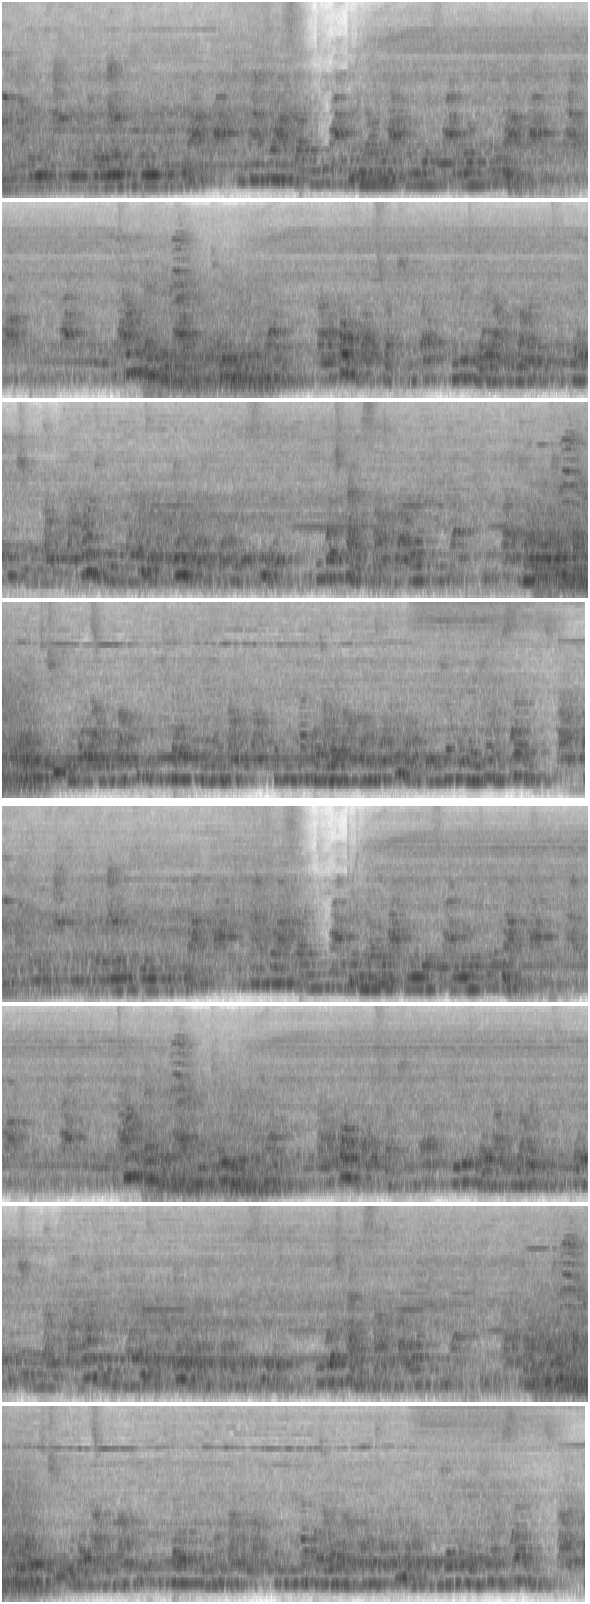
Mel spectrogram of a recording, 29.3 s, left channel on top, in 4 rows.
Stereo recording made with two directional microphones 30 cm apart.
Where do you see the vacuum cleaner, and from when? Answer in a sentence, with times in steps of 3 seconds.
You can hear the vacuum cleaner on the right from 0 s, in the centre from 21 s and on the left from 24 s.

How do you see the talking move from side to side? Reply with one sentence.
In this clip you hear the talking go right and come back.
